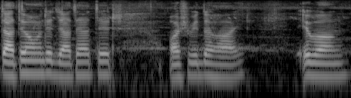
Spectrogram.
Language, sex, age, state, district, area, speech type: Bengali, male, 18-30, West Bengal, Birbhum, urban, spontaneous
